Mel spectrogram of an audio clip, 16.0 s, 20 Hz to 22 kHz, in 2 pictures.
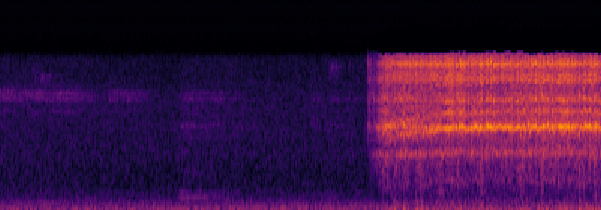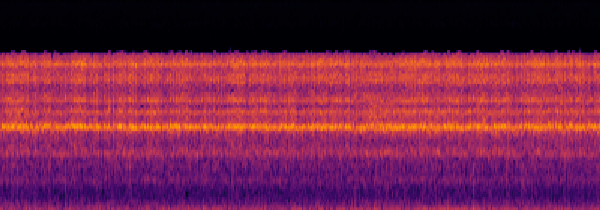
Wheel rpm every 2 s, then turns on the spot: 0, 0, 50, 160, 160, 160, 160, 160.
none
